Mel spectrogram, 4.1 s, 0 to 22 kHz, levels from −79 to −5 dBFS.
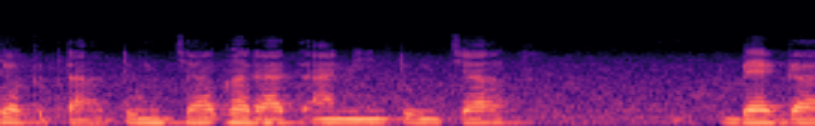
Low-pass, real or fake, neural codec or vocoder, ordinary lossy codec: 7.2 kHz; real; none; none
